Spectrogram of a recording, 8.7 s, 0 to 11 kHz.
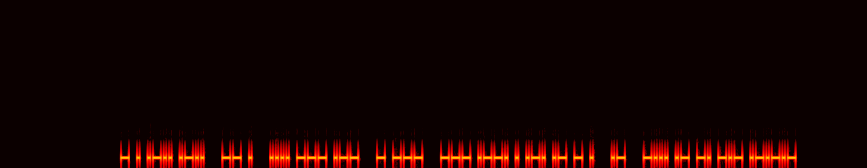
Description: Morse code, heard as a keyed tone, about 44 wpm, 700 Hz. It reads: TELL ME HOW TO OPERATE A BANK.
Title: Sentences from Top 1500 Words 45wpm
